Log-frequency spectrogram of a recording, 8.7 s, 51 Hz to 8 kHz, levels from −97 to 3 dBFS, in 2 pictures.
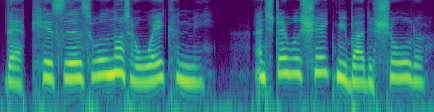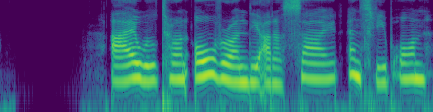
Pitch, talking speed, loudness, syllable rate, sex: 230 Hz, 175 wpm, -17 LUFS, 4.6 syllables/s, female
